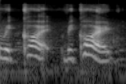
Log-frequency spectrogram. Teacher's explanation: when it's a verb, we say she wants to record record her speech with the stress on the second syllable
